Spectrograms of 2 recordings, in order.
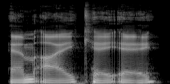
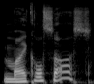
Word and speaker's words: Mikasacus: So it's at MIKASACUS on Okay. Twitter, YouTube. Okay. Michael Sauce? No. No, Mikasacus. Okay.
